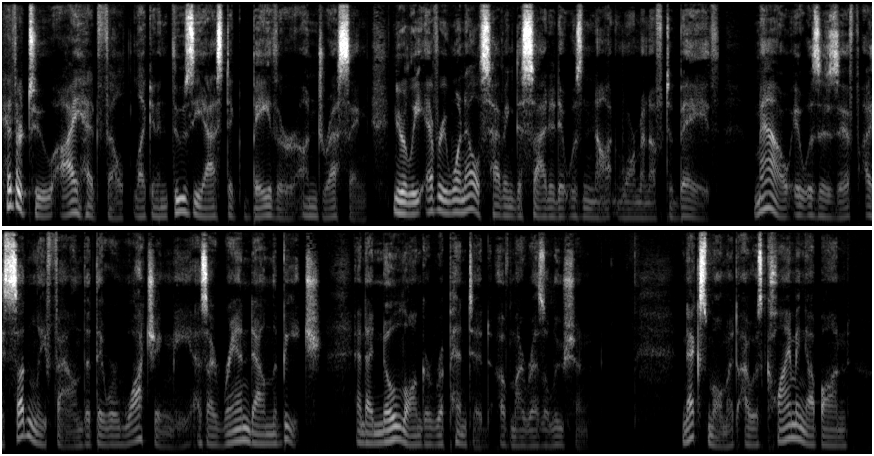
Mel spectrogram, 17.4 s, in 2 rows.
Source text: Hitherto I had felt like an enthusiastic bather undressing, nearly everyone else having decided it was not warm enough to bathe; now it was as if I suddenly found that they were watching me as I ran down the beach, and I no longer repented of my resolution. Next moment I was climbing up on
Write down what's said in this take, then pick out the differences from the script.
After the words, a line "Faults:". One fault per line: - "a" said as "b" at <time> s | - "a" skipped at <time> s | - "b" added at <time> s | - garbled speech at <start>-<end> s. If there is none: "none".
Hitherto I had felt like an enthusiastic bather undressing, nearly everyone else having decided it was not warm enough to bathe; now it was as if I suddenly found that they were watching me as I ran down the beach, and I no longer repented of my resolution. Next moment I was climbing up on
Faults:
none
